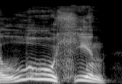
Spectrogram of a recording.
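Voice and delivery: high, stretched, falling wail; plaintive groan. A narrator's reading. Narrator pleading with his brash friend, plaintive moan. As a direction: wail the name in helpless protest. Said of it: "жалобно простонал я".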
